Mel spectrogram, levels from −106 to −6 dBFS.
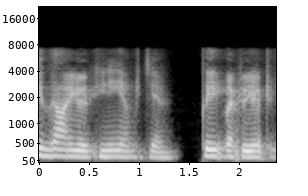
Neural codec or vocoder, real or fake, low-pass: codec, 16 kHz, 0.5 kbps, FreqCodec, larger model; fake; 7.2 kHz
